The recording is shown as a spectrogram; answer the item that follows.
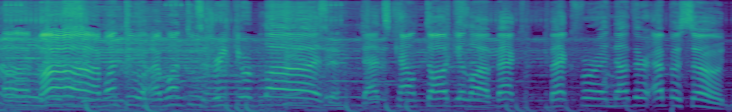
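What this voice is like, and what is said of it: Put-on vampire character voice. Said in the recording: “I don't know if it's a regional accent you're doing or a vampire one.”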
